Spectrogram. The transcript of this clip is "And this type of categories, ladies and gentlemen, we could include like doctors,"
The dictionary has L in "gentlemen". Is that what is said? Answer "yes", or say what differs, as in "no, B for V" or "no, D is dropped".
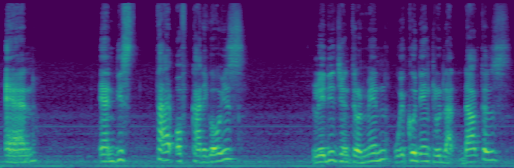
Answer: yes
